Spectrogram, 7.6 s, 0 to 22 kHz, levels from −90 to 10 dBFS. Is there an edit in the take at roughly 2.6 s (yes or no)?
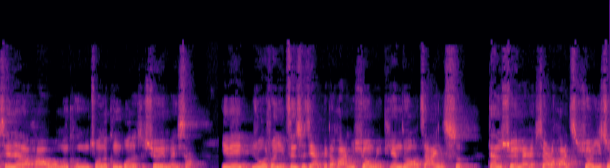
no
